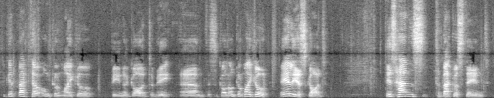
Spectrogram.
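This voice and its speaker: A man performing spoken word poetry, telling stories between poems in a slow, lyrical delivery that drops to soft whispers. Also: on the high side. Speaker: poet performing his poems. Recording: voice from a distance off the mic.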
